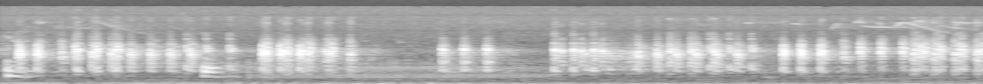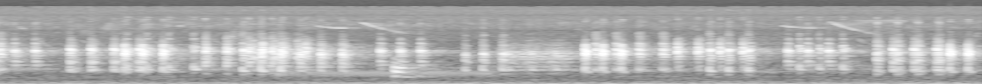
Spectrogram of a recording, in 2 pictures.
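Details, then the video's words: A South Australian wetland at Paringa Paddock National Park, refilled with released water, recorded by iPhone. Many frogs give rapid, pulsed, rattling croaks in bursts about every second, with occasional faint high chirps. "An iPhone recording of frogs in Paringa Paddock National Park South Australia."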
